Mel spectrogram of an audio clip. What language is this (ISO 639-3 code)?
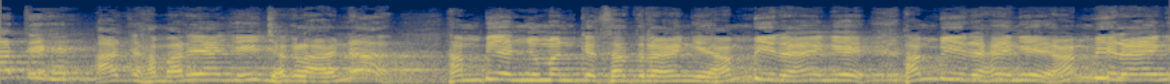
hin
